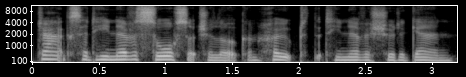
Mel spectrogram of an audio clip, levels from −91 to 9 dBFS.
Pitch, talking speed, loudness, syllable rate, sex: 175 Hz, 280 wpm, -21 LUFS, 6.4 syllables/s, female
